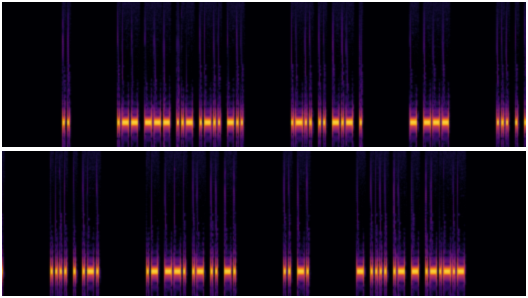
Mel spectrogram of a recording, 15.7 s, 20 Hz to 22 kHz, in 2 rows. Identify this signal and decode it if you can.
Morse code, heard as a keyed tone, about 36 wpm, 700 Hz. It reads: I WOULD LIKE TO SEE HER AGAIN IN THAT.
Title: 3x Word-Spacing - Sentences from Top 200 Words - 35wpm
